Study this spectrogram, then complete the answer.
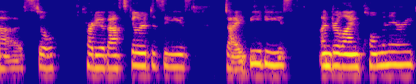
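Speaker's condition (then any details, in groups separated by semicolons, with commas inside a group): No condition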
